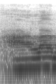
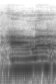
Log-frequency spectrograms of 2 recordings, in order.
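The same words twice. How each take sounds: No difference in how they are said.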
